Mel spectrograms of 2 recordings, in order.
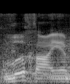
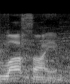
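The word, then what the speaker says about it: לחיים: says very strongly that we need to pronounce it with L, like the two dots underneath the Shva, L'chaim, and not L'chaim, because L'chaim could get interpreted as Lo Chaim.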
